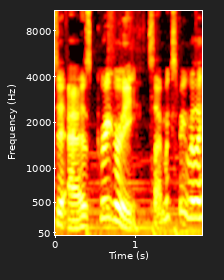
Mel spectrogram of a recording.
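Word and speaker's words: gris-gris: our Hear You playthrough, I didn't know how to pronounce the G-R-I-S word. So I said Gree-Gree. And I said, you know, that's just how I'm going to pronounce it. And it's probably wrong, but we're going to stick with it.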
